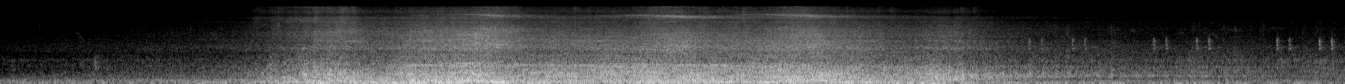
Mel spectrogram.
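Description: Great Western Railway passenger train passing close by at speed. The noise swells about two and a half seconds in, stays loud for about seven seconds, then fades away near the end, with a faint high whine while it is loudest.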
